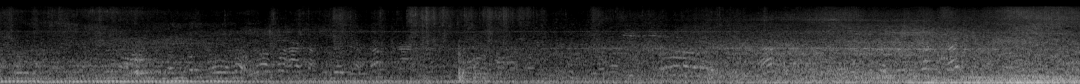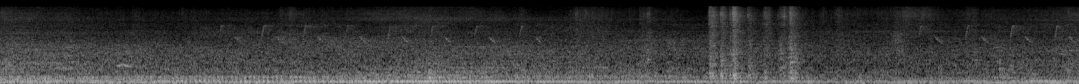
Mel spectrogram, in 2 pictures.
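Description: Motorbike engines hum as they pass along a nearby street.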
